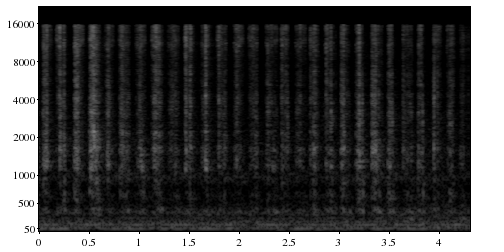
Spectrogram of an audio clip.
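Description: A pointed wooden stick scratches flat black scratch art paper through a moon-shaped cut-out in a blue plastic stencil, revealing red colour underneath. About 23 fast, uneven back-and-forth strokes give a dry, bright rasping sound, each short scrape stopping almost at once. Under the strokes runs a faint low hum.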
